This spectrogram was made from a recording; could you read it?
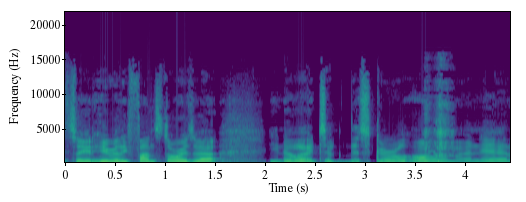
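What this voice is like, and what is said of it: Imitates another person's voice. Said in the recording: “that's my Jack Nicholson impersonation.”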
